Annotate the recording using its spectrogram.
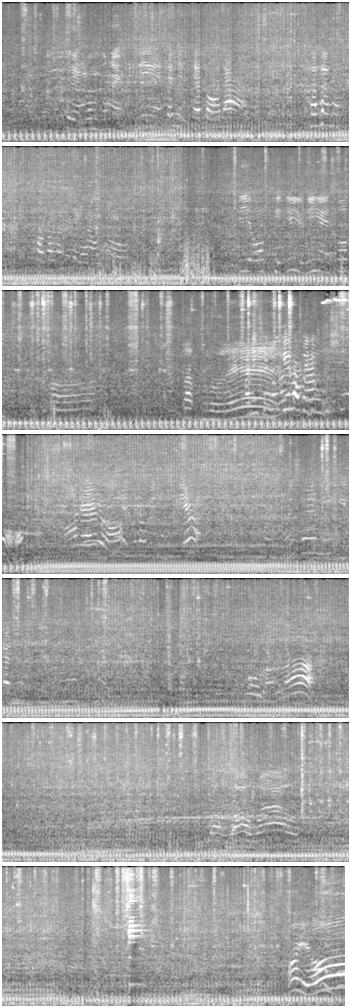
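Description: Small motor scooter engine running steadily as it pulls a passenger sidecar, its pitch stepping up and down with speed, with people talking over it now and then.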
